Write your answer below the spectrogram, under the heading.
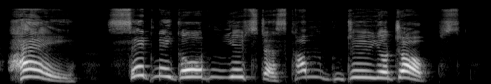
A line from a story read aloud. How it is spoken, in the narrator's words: yelled Tom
